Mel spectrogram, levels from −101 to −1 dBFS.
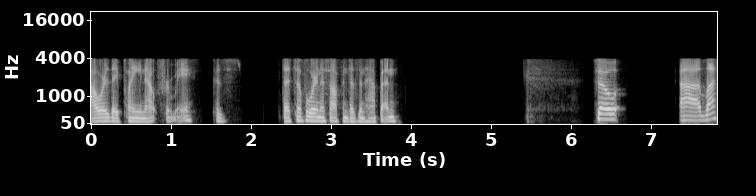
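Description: Nothing's wrong here: it's a speech recording that comes through 32 kbit/s G.726 ADPCM telephone coding with only light codec wear and nothing above 3.9 kHz, and no technical faults turn up anywhere in it.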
